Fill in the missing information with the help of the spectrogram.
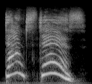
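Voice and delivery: high excited shout. A narrator's reading. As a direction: call it out eagerly. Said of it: "shouted Morgan".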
